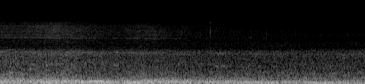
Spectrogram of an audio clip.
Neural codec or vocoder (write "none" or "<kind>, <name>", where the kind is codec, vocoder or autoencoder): none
